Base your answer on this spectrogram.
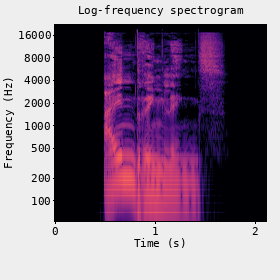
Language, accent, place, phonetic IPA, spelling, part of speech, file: German, Germany, Berlin, [ˈaɪ̯nˌdʁɪŋlɪŋs], Eindringlings, noun, De-Eindringlings.ogg
- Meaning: genitive singular of Eindringling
